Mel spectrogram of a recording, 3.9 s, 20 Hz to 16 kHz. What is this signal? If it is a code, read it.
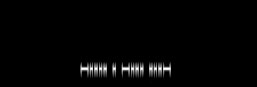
Morse code, heard as a keyed tone, about 36 wpm, 690 Hz. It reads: 6EBV
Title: Four Challenging Letter-Number Combinations 35wpm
